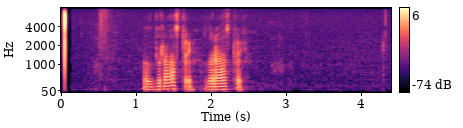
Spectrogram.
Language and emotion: Russian, neutral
